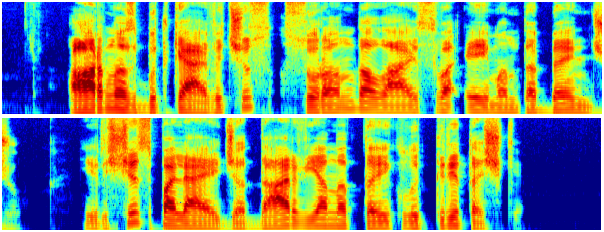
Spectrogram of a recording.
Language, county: Lithuanian, Vilnius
